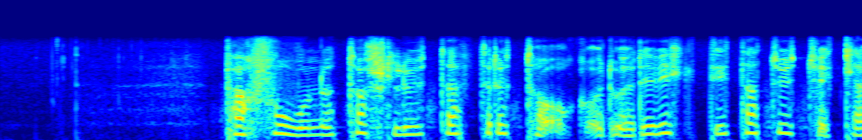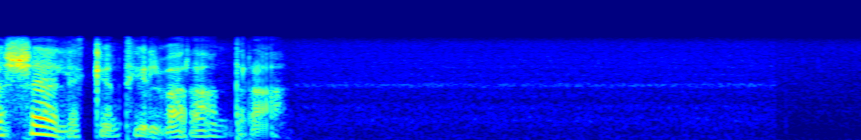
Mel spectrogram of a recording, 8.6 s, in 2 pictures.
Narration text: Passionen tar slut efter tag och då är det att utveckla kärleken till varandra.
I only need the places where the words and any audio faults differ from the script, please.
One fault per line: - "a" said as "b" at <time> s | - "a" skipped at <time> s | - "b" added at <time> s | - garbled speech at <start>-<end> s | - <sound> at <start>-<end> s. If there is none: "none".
- "ett" added at 2.5 s
- "viktigt" added at 3.3 s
